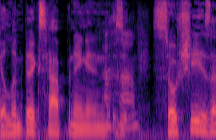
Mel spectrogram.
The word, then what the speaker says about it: Sochi: problems with the Olympics happening in is it Sochi? Is that how you say it? Sochi.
